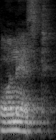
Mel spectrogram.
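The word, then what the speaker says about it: honest: दूसरा वर्ड है ऑनेस्ट, आप ऑनेस्ट, एच फिर साइलेंट है, तो इसको आप पढ़ें ऑनेस्ट, तो इसमें क्या आएगा, एन, ऑनेस्ट।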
